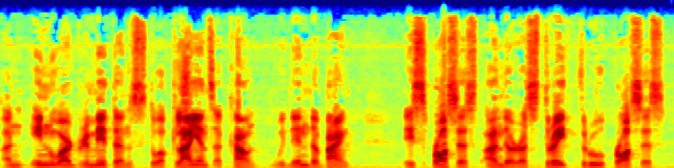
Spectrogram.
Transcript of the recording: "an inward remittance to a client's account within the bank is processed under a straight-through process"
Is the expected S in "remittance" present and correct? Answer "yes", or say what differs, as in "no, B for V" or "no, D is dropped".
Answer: yes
